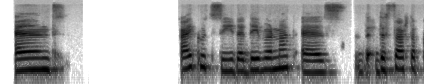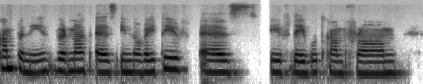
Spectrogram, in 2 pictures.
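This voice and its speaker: In a Hungarian accent, a woman speaks at a very slow pace with fairly even intonation and long, frequent pauses. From Hungary. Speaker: startup mentor. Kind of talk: webinar panel discussion. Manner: hesitant, many fillers.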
